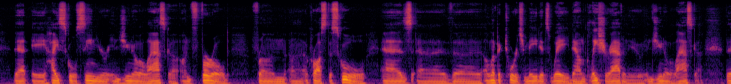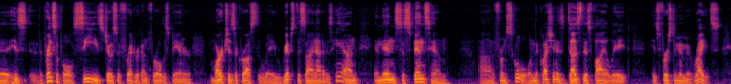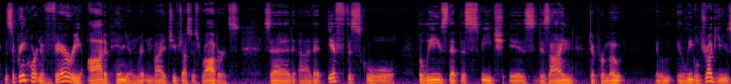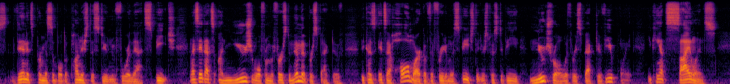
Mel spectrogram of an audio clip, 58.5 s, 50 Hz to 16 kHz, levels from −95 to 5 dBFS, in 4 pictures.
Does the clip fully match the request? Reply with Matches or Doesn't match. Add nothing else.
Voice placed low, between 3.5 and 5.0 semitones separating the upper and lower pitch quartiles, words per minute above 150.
Doesn't match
